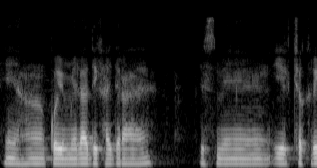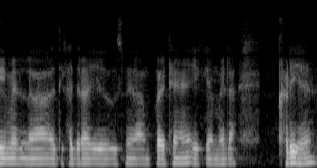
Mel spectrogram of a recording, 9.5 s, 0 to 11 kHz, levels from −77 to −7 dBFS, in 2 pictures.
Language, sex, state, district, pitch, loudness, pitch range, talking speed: Hindi, male, Chhattisgarh, Balrampur, 95 Hz, -30 LUFS, 95-100 Hz, 145 wpm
